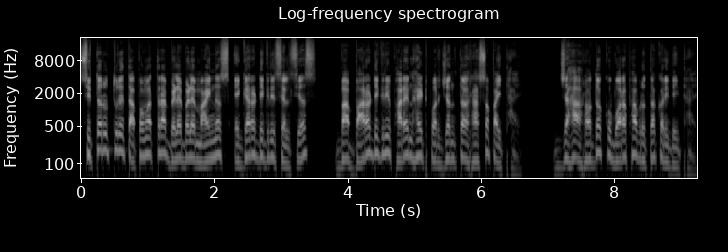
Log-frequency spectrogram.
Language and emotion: Odia, neutral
